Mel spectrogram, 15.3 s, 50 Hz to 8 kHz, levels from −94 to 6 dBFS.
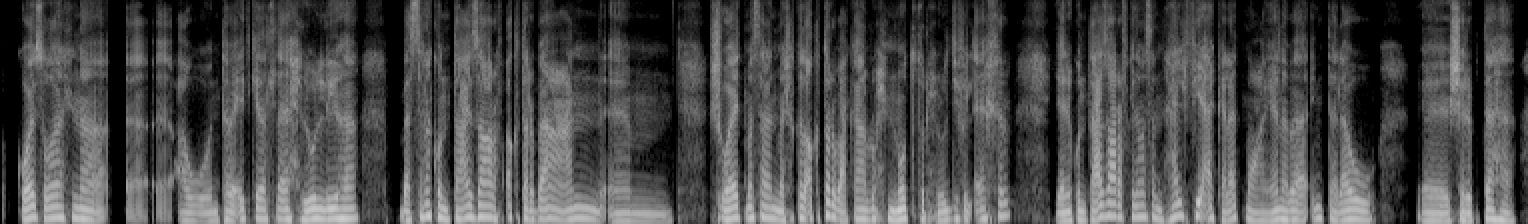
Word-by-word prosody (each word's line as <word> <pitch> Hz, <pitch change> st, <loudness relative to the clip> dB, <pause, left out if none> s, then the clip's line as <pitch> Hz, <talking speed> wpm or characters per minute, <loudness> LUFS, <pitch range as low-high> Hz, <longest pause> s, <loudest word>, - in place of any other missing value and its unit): كويس 135 Hz, +3 st, +3 dB
والله 140 Hz, +2 st, +3 dB
إن -, -, +2 dB
إحنا 130 Hz, -5 st, 0 dB, 0.2 s
آآ، -, -, -9 dB, 0.3 s
أو 105 Hz, -1 st, -3 dB
أنت 110 Hz, +3 st, -3 dB
بقيت 125 Hz, +4 st, -1 dB
كده 130 Hz, -2 st, +1 dB
تلاقي 125 Hz, 0 st, 0 dB
حلول 125 Hz, +1 st, +3 dB
ليها. 130 Hz, +2 st, +4 dB, 0.4 s
بس 115 Hz, +6 st, +1 dB
أنا 165 Hz, -, +3 dB
كنت 130 Hz, -6 st, 0 dB
عايز 145 Hz, +3 st, +2 dB
أعرف 150 Hz, -3 st, +2 dB
أكتر 135 Hz, -3 st, -2 dB
بقى 130 Hz, -1 st, 0 dB
عن 130 Hz, -2 st, 0 dB
امم، 100 Hz, -1 st, -5 dB, 0.4 s
شوية 135 Hz, +3 st, +2 dB
مثلًا 140 Hz, +1 st, +2 dB
مشاكل 135 Hz, +3 st, +1 dB
أكتر 160 Hz, +6 st, 0 dB
وبعد 110 Hz, -8 st, 0 dB
كده 125 Hz, +2 st, 0 dB
هنروح 130 Hz, +2 st, -2 dB
لنقطة 125 Hz, +2 st, +3 dB
الحلول 115 Hz, +2 st, -2 dB
دي 130 Hz, -, -3 dB
في 130 Hz, -, -3 dB
الآخر. 130 Hz, +7 st, -3 dB, 0.5 s
يعني 105 Hz, +1 st, +2 dB
كنت 115 Hz, -1 st, -1 dB
عايز 155 Hz, -, +3 dB
أعرف 165 Hz, -3 st, +1 dB
كده 150 Hz, -, -1 dB
مثلًا 150 Hz, -5 st, -1 dB
هل 155 Hz, +9 st, 0 dB
في 175 Hz, -1 st, 0 dB
أكلات 130 Hz, 0 st, -3 dB
معينة 110 Hz, +2 st, 0 dB
بقى 120 Hz, -2 st, 0 dB
أنت 135 Hz, -1 st, -4 dB
لو 115 Hz, 0 st, +1 dB, 0.7 s
شربتها 110 Hz, +1 st, +1 dB
125 Hz, 185 wpm, -24 LUFS, 110-140 Hz, 0.7 s, ليها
